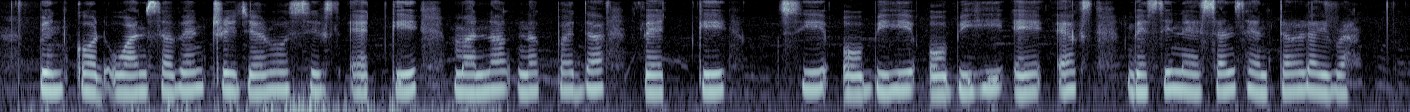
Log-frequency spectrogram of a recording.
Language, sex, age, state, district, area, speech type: Manipuri, female, 18-30, Manipur, Churachandpur, rural, read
